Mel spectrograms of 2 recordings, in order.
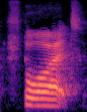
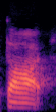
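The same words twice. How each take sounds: First: The vowel is a New York style aw. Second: The vowel is a standard American one. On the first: "the typical New York thought" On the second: "instead of thought"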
